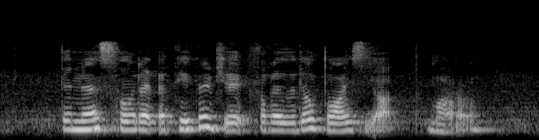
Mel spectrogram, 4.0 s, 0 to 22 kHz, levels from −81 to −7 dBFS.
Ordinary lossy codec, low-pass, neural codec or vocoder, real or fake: none; 7.2 kHz; codec, 44.1 kHz, 3.4 kbps, Pupu-Codec; fake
